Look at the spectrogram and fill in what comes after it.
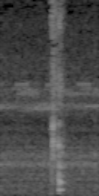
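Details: A cat struggles to bring up a hairball: a single short, harsh hacking gag in a quiet room.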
